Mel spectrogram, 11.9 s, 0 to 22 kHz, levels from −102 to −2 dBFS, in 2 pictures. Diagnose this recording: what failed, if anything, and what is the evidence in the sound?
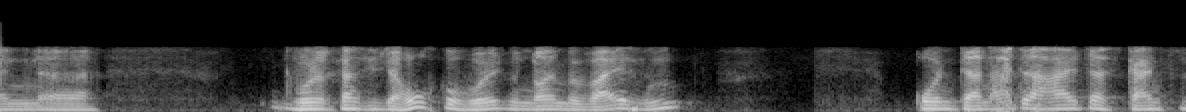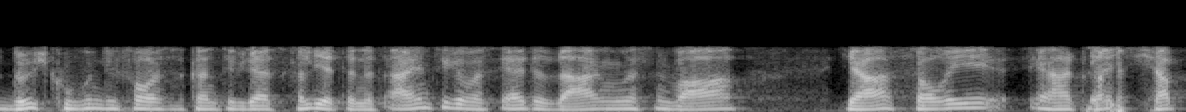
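The speech passes through the GSM full-rate codec for the whole clip. It sounds buzzy and gravelly, with nothing above 4 kHz. That fits the 13 kbit/s GSM full-rate codec.

GSM bit errors on the transmission link cause squawks and gargling at 3.05–3.20, 4.93–5.24 and 11.34–11.57 s. Corrupted filter, pitch or gain values are distorting the decoded frames.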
